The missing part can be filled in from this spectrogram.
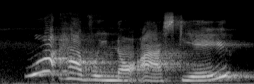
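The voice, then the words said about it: Put-on unidentified accent. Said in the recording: “I'm not sure what that accent is”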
